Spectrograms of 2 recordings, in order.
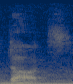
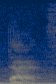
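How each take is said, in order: First: It is said in a British accent. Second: It is said in an American accent. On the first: "In Britain, it's pronounced dance" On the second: "In America, it is pronounced dance"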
